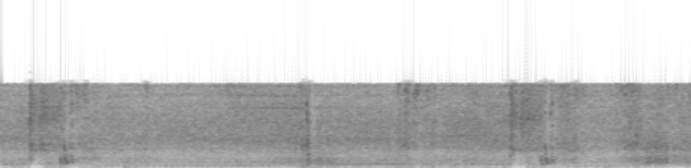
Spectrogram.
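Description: CNC plate shearing machine running through its cutting cycle on steel plate: a steady mechanical noise with sharp metal clanks about every second and a half as the hold-downs and blade come down, and a steady whine for about a second in the middle.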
